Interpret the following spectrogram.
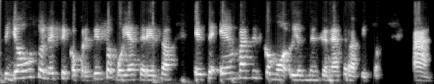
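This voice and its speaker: A secondary school teacher gives an online class lecture, explaining step by step and often filling pauses with "este" and checking in with "¿ok?". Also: mid-range voice, husky. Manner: explanatory, frequent filler "este" and check-ins like "¿ok?". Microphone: video call. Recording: muffled video-call audio.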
